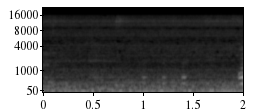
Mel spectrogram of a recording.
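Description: A lull in the room: a steady low hum and hiss, with a few faint, brief sounds near the middle.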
